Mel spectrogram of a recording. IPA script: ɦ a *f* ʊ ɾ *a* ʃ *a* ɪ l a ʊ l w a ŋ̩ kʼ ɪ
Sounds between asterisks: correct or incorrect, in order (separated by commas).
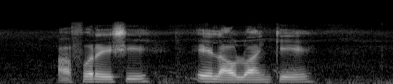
correct, incorrect, incorrect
